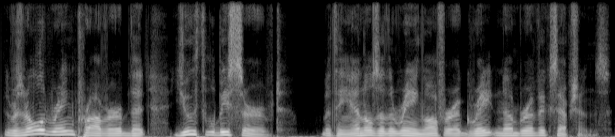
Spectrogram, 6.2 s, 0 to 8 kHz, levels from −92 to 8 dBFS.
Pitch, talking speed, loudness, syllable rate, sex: 130 Hz, 225 wpm, -18 LUFS, 5.6 syllables/s, male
